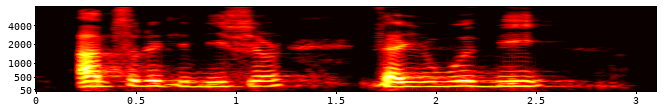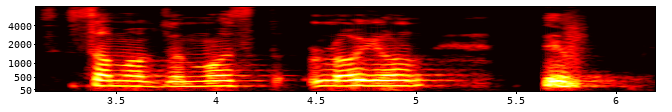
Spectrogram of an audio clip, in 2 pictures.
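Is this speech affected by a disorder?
Yes: cerebral palsy.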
